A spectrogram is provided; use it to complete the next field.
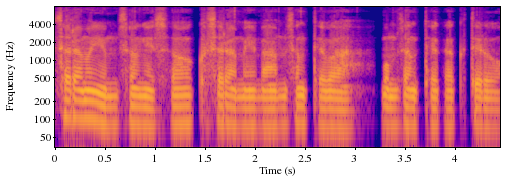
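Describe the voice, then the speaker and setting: A man speaks in a very deep, low voice, monotone and flat. His pace is fairly slow and his loudness very even. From Korea. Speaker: novelist. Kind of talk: personal essay reading.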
